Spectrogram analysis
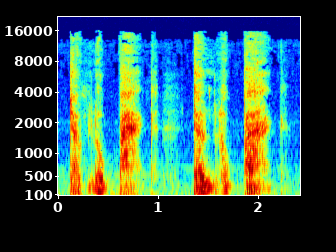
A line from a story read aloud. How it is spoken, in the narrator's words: mumbled under his breath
